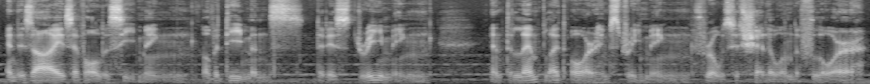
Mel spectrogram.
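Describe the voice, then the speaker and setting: Extremely deep, gravelly man narrating gothic verse. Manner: theatrical, measured, solemn. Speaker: narrator and video creator. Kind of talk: dramatic gothic poem recitation. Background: background music.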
